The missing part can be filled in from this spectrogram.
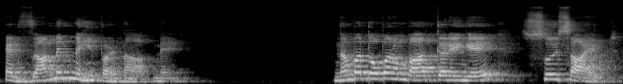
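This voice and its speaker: A man teaching English pronunciation, slowly repeating each word with careful stress. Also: high-pitched, very animated, bright, forceful tone, roomy sound. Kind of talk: explanatory lesson.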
